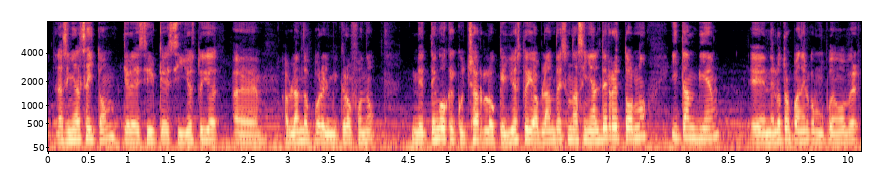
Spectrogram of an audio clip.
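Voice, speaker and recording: A young adult man giving an explanatory student presentation of lab work, halting and correcting himself as he goes. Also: on the high side, slight background noise.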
